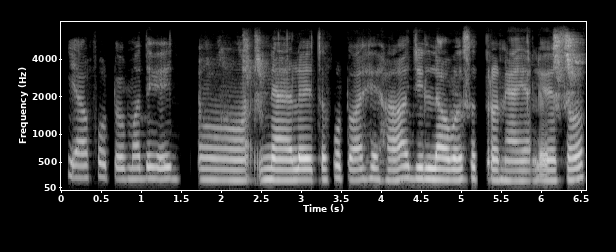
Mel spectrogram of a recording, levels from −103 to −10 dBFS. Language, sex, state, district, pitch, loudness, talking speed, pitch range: Marathi, female, Maharashtra, Dhule, 195 Hz, -31 LUFS, 120 wpm, 185-205 Hz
